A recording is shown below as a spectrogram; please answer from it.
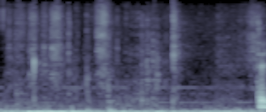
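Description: Tarot cards being handled as a card is drawn from the deck: soft rustling and sliding of card stock, with a few light flicks.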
